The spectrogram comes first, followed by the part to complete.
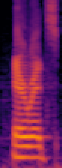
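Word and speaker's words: אֶרֶץ: word Eretz Mitsui Yan Eretz begins with a sigil therefore the accent is on the first syllable yeah Eretz Eretz means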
